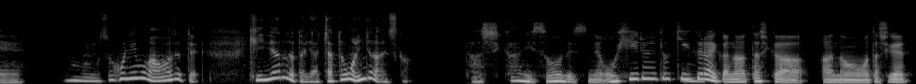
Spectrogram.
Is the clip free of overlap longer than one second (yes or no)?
yes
